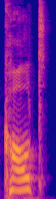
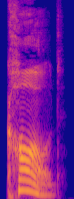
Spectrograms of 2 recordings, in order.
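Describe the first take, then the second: First: The word ends with a T sound. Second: The word ends with a hard D sound. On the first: The speaker calls it wrong. "not cult with a T" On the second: The speaker calls it right. "we go with the D sound"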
